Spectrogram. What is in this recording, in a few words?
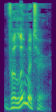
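"volumeter", British English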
